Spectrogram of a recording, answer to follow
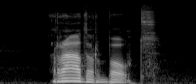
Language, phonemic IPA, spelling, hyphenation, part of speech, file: Dutch, /ˈraː.dərˌboːt/, raderboot, ra‧der‧boot, noun, Nl-raderboot.ogg
- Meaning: paddle steamer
